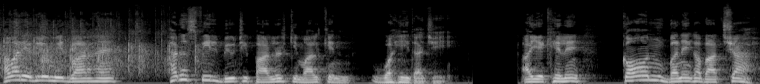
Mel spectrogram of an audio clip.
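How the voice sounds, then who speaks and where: Showy male actor as a quiz show host, animated. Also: medium pitch, normal speed, a crowd in the background, noisy background, lightly acted. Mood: upbeat. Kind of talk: radio quiz show acting in Urdu. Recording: music under the voice. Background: music.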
